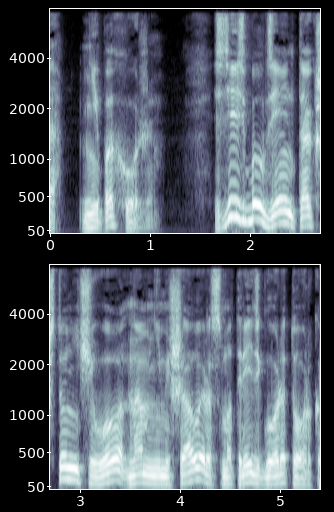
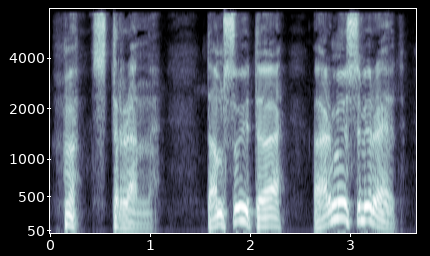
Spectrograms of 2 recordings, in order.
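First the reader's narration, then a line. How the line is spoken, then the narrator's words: Shouted. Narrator (Russian): крикнул один из бойцов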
